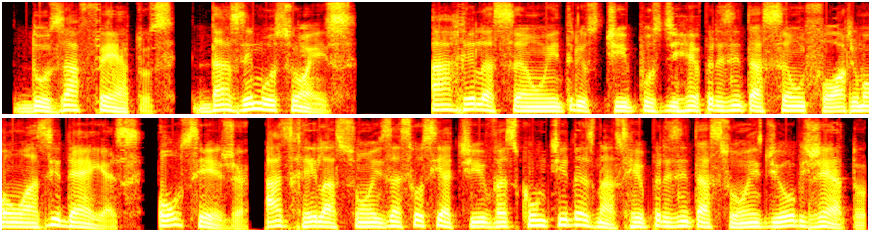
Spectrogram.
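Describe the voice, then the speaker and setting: A man's voice: medium pitch, a little mellow, no echo. Synthesized male narrator, dry sound. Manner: formal, measured read-aloud delivery. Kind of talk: scripted educational narration.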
